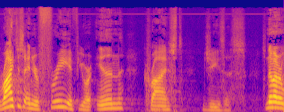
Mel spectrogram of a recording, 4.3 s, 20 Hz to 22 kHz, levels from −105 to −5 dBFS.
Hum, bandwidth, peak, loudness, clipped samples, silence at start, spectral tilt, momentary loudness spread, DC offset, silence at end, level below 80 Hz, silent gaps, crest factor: none; 16.5 kHz; 0 dBFS; -22 LUFS; under 0.1%; 0 s; -4.5 dB/octave; 23 LU; under 0.1%; 0 s; -56 dBFS; none; 22 dB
